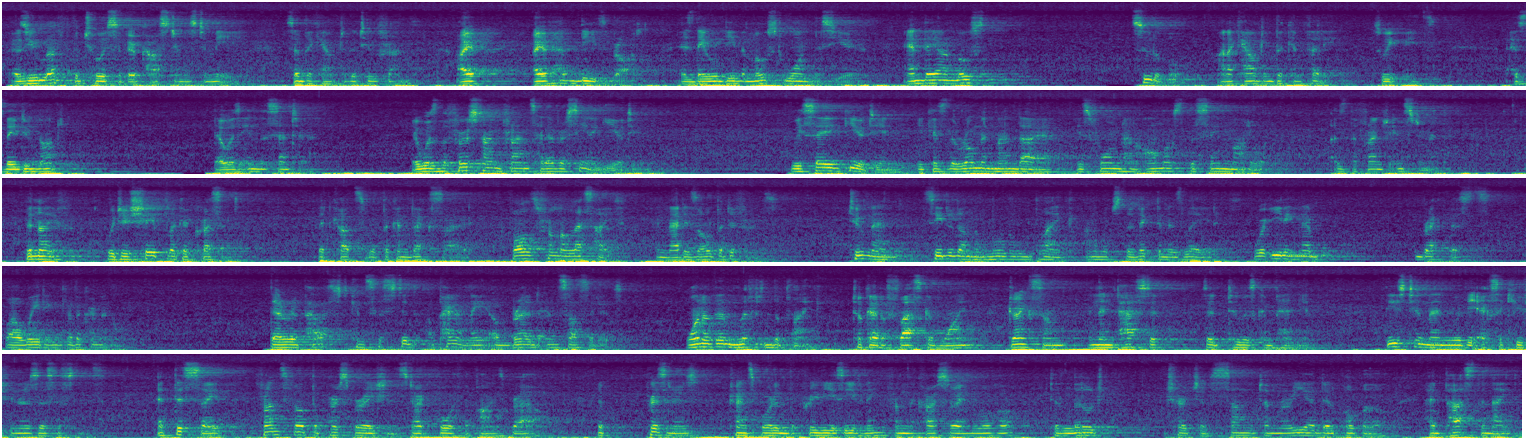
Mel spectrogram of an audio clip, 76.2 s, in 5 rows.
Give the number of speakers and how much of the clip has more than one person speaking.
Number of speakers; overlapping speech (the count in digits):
1, no overlap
